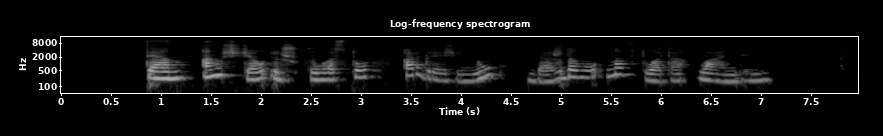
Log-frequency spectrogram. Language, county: Lithuanian, Marijampolė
